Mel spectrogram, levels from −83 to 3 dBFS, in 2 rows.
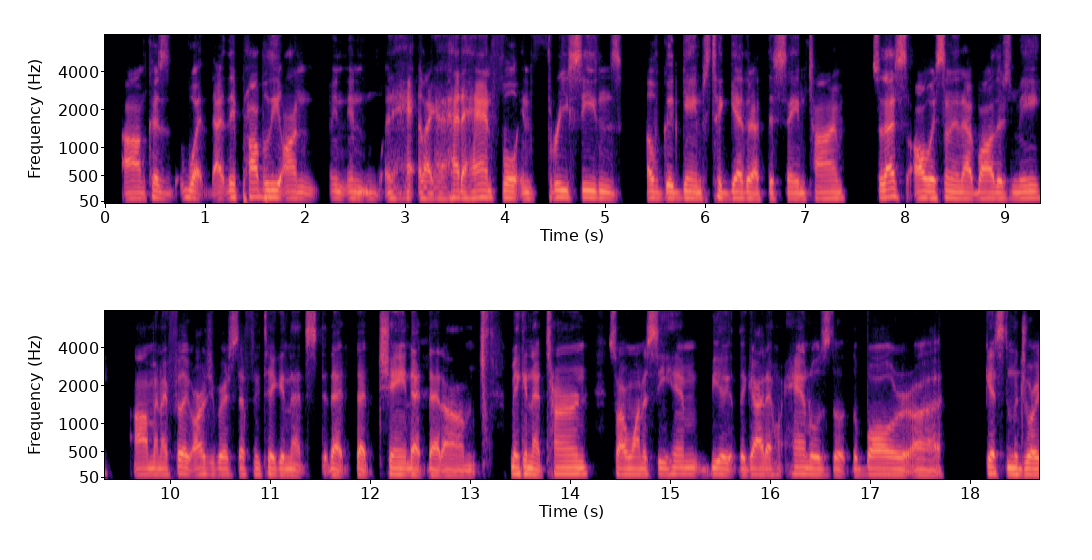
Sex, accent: male, American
